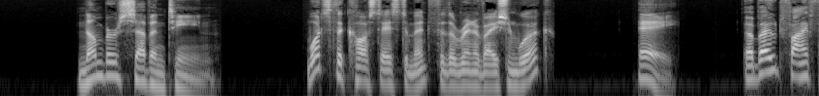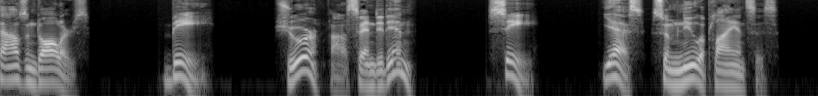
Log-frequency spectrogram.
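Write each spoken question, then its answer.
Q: What's the cost estimate for the renovation work?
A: A: About $5,000.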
